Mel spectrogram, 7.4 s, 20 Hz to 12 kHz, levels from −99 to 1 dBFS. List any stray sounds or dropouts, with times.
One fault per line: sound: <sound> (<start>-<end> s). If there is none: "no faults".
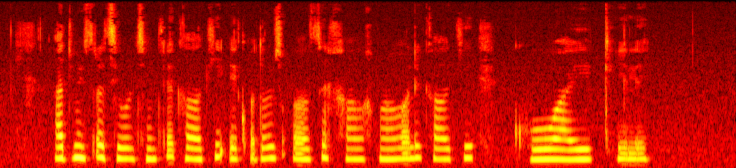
no faults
